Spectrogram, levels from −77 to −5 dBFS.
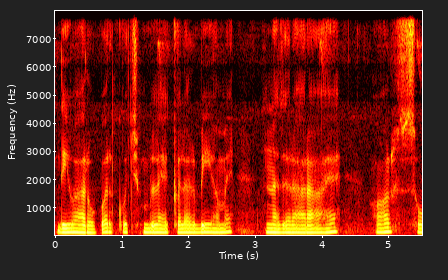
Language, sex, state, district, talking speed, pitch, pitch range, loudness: Hindi, male, Himachal Pradesh, Shimla, 140 wpm, 135 Hz, 130-140 Hz, -17 LUFS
